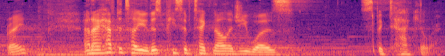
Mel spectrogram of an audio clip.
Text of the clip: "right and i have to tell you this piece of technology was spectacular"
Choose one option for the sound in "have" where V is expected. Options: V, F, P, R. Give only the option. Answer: F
